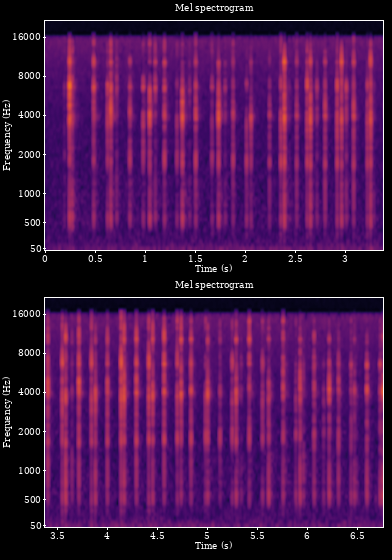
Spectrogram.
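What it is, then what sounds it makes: Wooden toy wrench. A small, flat, solid light-wood toy wrench from a children's tool set is held in both hands and scratched and tapped with fingernails. The result is a rapid, steady series of short, dry, bright clicks and scratches that die away almost instantly over a low, soft background hiss.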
